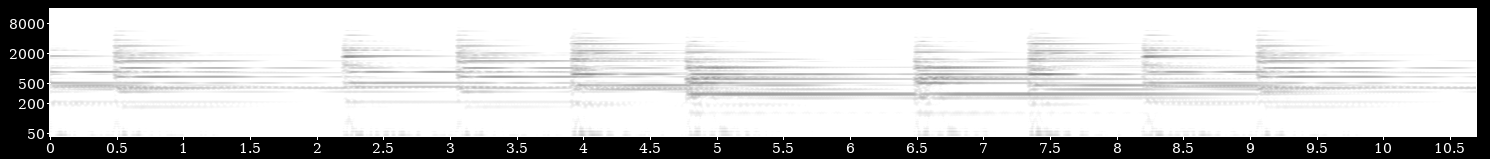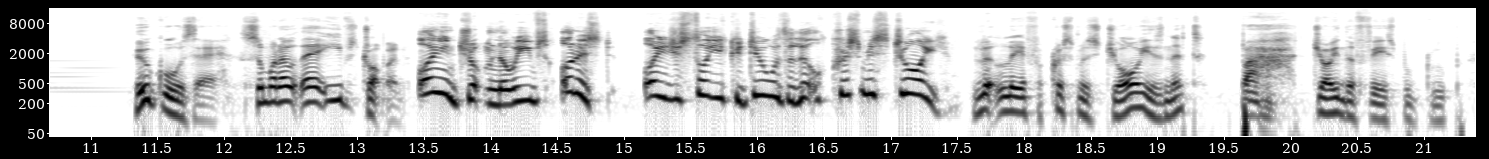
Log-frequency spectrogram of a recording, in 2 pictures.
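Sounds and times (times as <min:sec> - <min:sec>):
deep church bell tolling: 0:00.0 - 0:11.2
speech: 0:11.3 - 0:21.3.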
